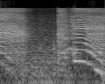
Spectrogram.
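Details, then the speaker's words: Hampton Lazy Susan corner base kitchen cabinet turning before the fix: a hissy scrape gives way to a wavering squeak sliding down in pitch; lubricated with graphite, lithium grease spray recommended instead, squeak improved. "okay here we have a squeaky lazy susan"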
